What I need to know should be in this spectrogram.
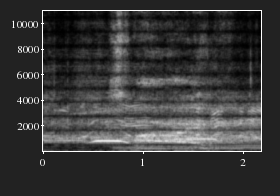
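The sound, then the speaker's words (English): A cartoon crowd cheers, with whooping and yelling voices rising in a short swell near the middle. The cheering then carries on at a moderate level. “Cheer for Spike!”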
